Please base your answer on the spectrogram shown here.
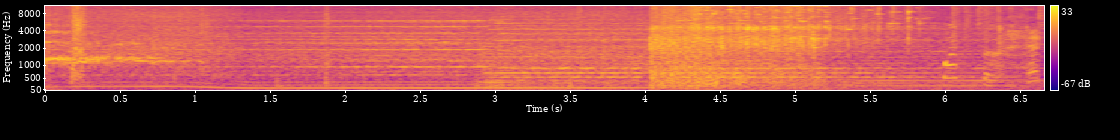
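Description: Tires screech on a taxi cab in a radio drama as it slides, then a crash of shattering glass and crunching metal follows, loud and close, with clattering debris after the impact.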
